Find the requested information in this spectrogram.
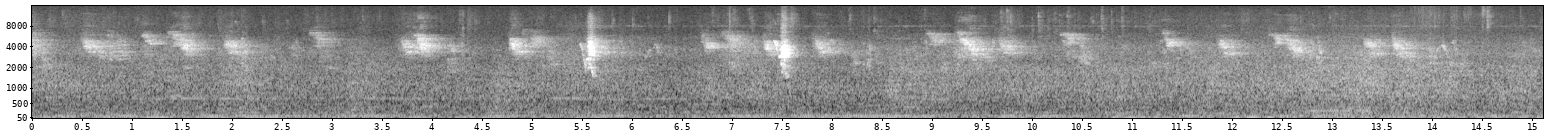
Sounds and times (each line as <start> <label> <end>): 0.0 Wind 15.1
